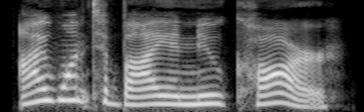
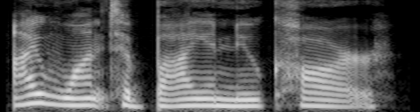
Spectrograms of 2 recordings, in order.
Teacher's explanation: The words want, buy, new, and car carry the most weight.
